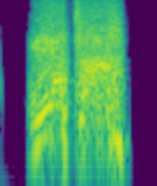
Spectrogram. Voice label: voice message target destroyed, crew tanks japanese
